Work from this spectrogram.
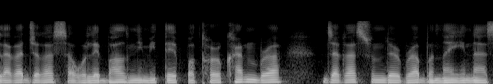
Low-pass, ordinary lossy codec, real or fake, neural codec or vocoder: none; none; fake; codec, 16 kHz, about 1 kbps, DyCAST, with the encoder's durations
